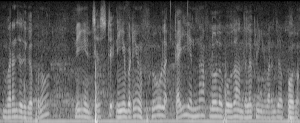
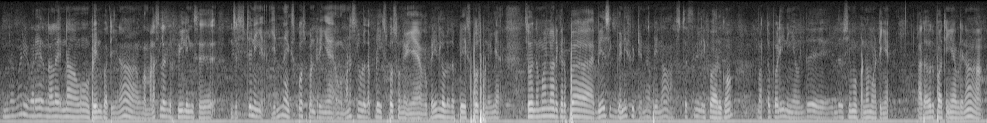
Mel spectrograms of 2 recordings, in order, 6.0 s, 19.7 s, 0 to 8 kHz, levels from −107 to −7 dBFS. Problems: constant background noise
